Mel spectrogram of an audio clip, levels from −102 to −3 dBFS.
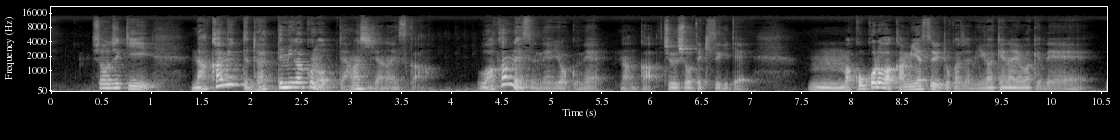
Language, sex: Japanese, male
